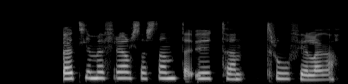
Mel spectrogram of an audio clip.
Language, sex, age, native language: Icelandic, female, 18-19, Icelandic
